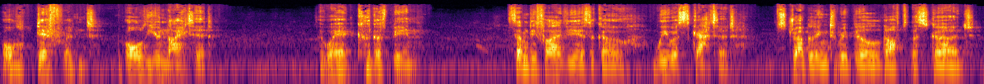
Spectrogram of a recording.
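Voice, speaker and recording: Gravelly, solemn alien ambassador. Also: male voice, on the low side. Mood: solemn, wary. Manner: measured, formal, solemn. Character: grave alien male ambassador, guarded but hopeful. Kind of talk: dramatic video game acting. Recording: roomy long reverb, faint background noise.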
